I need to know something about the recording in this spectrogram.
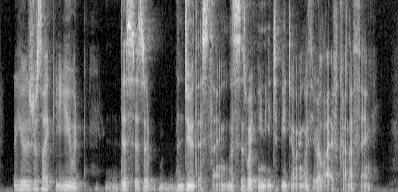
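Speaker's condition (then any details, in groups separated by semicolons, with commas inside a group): No condition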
